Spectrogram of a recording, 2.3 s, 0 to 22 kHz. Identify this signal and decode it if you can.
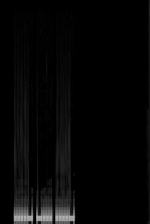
Morse code, heard as a keyed tone, about 50 wpm, 700 Hz. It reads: 4B4
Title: Three Challenging Letter-Number Combinations 50wpm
